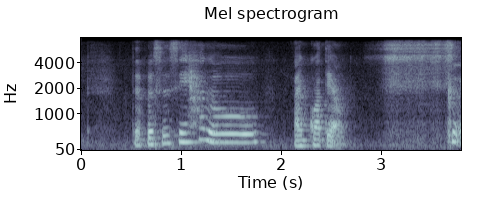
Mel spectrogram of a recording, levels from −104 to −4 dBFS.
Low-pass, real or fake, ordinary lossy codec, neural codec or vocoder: 7.2 kHz; real; none; none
